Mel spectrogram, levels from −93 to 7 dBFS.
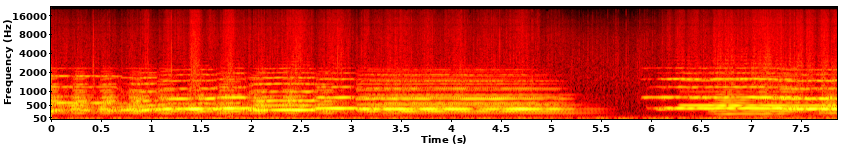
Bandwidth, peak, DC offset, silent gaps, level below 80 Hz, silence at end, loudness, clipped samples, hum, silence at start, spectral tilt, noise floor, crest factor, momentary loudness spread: over 20 kHz; -6 dBFS; under 0.1%; none; -42 dBFS; 0 s; -18 LUFS; under 0.1%; none; 0 s; -4.5 dB/octave; -40 dBFS; 12 dB; 7 LU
